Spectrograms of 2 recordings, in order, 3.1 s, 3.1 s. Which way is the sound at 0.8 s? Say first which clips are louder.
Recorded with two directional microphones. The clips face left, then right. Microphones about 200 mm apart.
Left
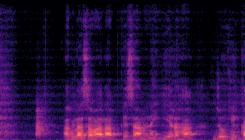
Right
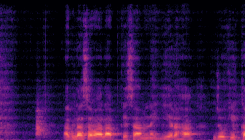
Right 4 dB; 35° right (ahead or behind).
